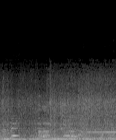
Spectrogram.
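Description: Raised voices crying out in short calls over a steady low hum.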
